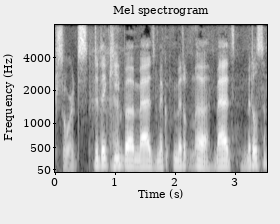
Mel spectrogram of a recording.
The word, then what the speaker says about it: Mikkelsen: Did they keep Mads Mikkelsen?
